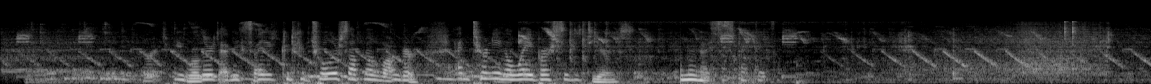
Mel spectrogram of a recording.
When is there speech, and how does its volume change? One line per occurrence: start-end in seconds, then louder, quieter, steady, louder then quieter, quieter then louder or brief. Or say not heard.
1.4-7.8 steady.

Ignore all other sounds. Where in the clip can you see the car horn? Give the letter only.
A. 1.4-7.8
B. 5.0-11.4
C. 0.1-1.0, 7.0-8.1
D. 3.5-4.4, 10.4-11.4
C.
